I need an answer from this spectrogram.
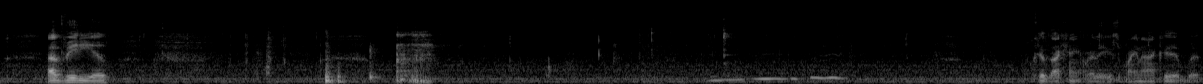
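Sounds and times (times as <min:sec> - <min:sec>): chewing and mouth clicks: 0:04.5 - 0:07.4, 0:08.2 - 0:09.3
person humming mmm: 0:07.0 - 0:08.6.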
